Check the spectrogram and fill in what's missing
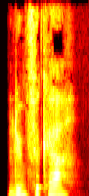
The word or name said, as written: lymfekar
